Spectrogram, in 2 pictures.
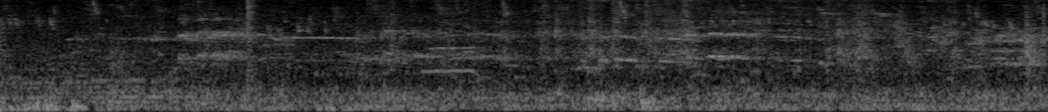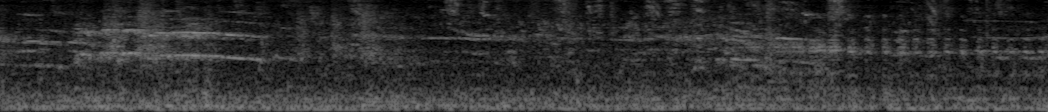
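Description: Birds chirping, many short high calls scattered throughout over a faint outdoor background.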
